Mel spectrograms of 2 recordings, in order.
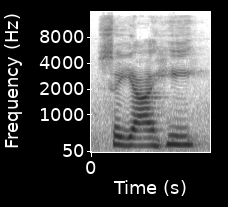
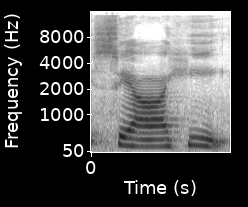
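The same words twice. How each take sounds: First: स्याही drawn out slowly, as written; spelling pronunciation. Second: स्याही said as se-ahi, with an e after the s; spoken pronunciation. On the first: Teacher slowly reads स्याही as it is written. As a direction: sound out स्याही slowly, letter by letter. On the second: Teacher gives the spoken form of स्याही. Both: Shown as a demonstration. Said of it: "लेकिन इसको बोलेंगे स्याही".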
